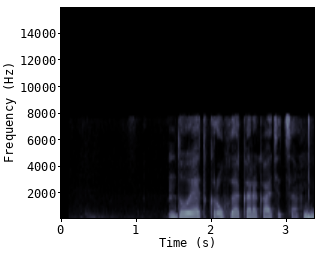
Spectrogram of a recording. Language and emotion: Russian, neutral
